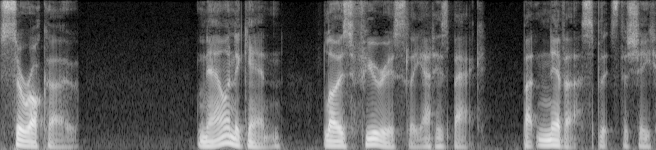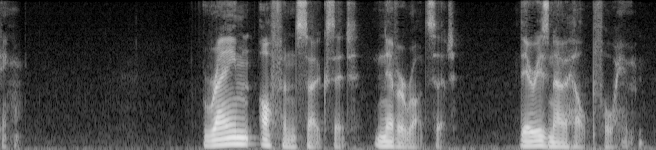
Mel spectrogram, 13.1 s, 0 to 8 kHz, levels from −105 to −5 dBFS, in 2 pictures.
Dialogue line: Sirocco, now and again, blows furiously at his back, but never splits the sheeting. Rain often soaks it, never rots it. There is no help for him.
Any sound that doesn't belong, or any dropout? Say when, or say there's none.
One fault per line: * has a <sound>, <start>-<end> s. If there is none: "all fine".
all fine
